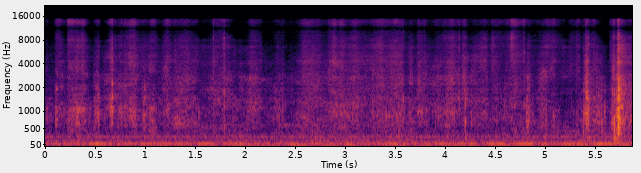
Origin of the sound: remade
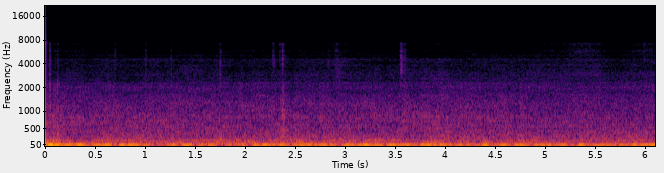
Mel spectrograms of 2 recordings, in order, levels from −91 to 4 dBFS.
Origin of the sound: remade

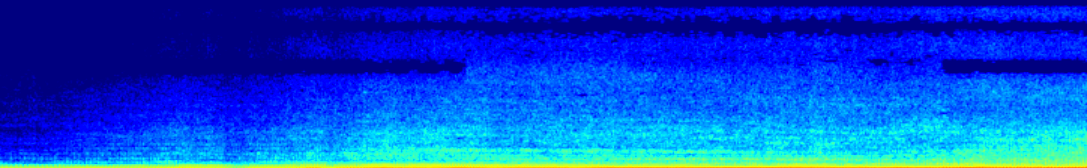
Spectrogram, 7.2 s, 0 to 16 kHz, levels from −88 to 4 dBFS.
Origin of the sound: recorded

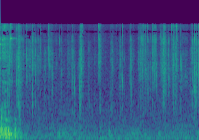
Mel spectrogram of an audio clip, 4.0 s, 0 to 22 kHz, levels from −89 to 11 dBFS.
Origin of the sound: recorded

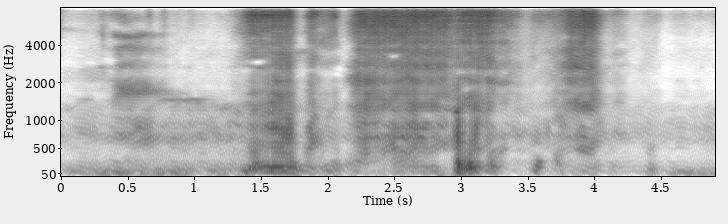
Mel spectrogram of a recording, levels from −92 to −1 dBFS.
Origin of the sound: remade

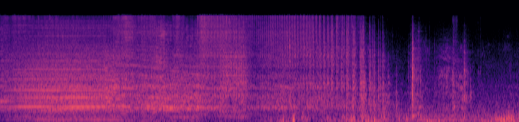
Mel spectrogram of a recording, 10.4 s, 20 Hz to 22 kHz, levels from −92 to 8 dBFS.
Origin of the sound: recorded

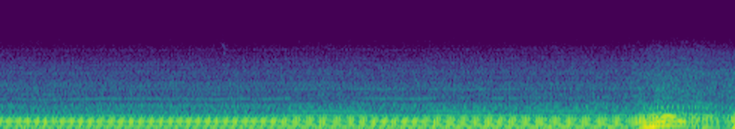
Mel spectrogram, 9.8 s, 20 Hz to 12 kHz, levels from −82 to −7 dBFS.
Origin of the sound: recorded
